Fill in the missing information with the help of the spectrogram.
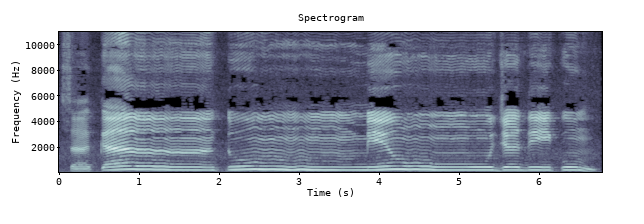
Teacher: Idgham mislain. Masuk ke dalam mim yang kedua dan dengung.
